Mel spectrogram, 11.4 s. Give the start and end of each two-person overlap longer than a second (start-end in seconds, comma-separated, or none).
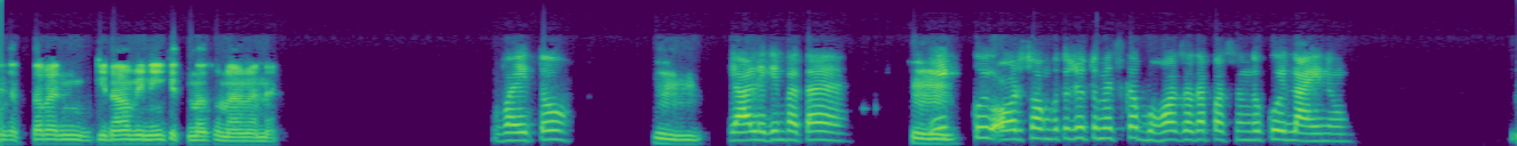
none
